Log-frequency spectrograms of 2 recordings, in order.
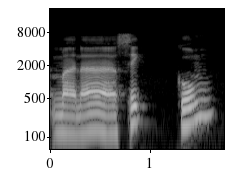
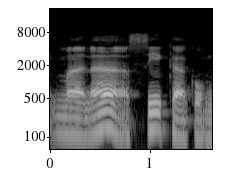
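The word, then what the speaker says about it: مَنَاسِكَكُمْ: Kemudian berikutnya manasikakum, tidak dibaca manasikum, tetapi manasikakum, dibaca jelas kedua-dua hurufnya.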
